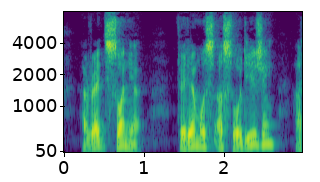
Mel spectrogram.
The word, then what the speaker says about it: Sonja: origem polonesa e ucraniana Daí vem a pronúncia do seu nome escrito com J mas pronunciado com i portanto Red Sonia a pronúncia Red Sonja é errada uma vez que o J tem som de i em seu idioma de origem ela lutava contra o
